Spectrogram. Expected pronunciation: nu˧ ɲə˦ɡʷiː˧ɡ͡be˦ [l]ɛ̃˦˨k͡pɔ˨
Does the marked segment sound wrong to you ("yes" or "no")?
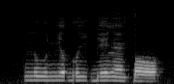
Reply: no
